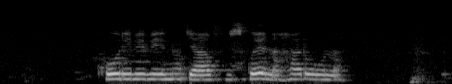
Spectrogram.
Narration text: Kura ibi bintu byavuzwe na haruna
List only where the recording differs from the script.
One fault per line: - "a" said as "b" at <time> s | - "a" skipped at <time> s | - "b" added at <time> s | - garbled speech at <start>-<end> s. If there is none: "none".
none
